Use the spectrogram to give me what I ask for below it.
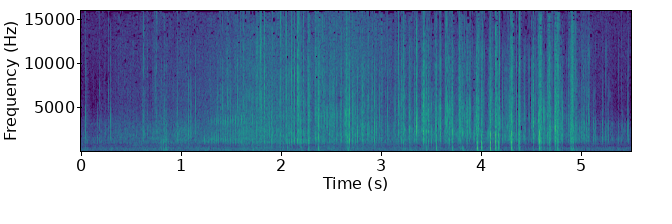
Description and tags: Fist clenching 1
block, clench, clenching, creaking, fist, hit, kick, leather, melee, punch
